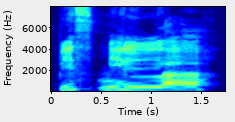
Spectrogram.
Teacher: ada huruf mad thbii'i atau harakat fathah yang berdiri ini panjangnya adalah dua harakat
